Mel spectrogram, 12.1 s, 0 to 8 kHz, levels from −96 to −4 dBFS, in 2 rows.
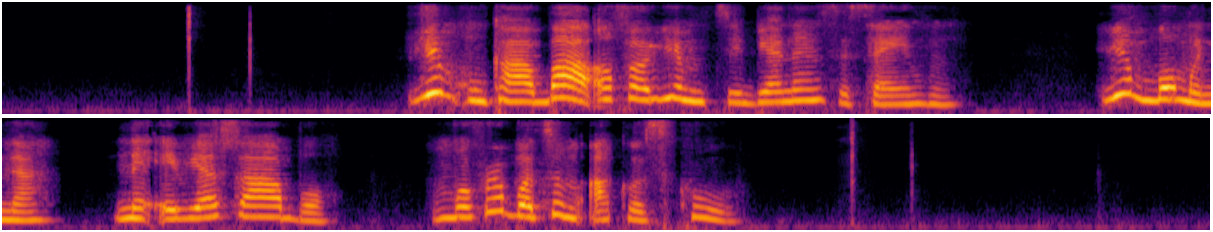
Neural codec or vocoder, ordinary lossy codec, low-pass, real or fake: codec, 16 kHz, 1.1 kbps, Voila-Tokenizer; AAC, 32 kbps; 7.2 kHz; fake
